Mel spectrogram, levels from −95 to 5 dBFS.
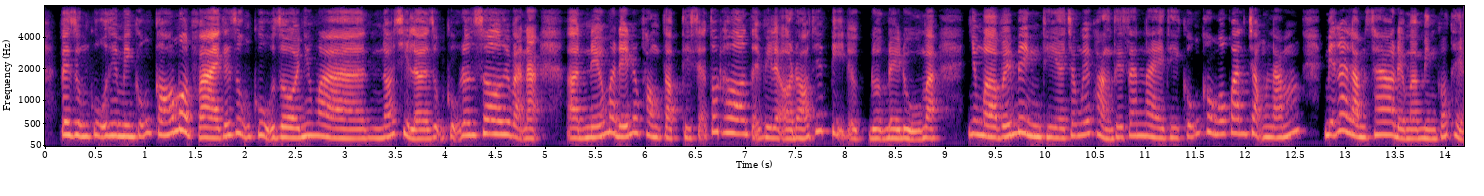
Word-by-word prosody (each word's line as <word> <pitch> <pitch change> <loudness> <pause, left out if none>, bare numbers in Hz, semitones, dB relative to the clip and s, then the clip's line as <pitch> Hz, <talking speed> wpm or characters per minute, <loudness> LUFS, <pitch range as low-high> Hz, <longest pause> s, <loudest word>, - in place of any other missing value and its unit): Về 270 - +4
dụng 245 -3 +1
cụ 235 -2 -2
thì 250 0 +1
mình 235 -1 +3
cũng 255 +6 -5
có 270 +3 +1
một 360 -2 +2
vài 210 -1 +7
cái 245 +5 -1
dụng 265 -7 -3
cụ 220 -6 -1
rồi, 210 -1 +2
nhưng 250 +2 +2
mà 200 -4 +2
nó 205 +3 -2
chỉ 285 -5 +1
là 190 0 +2
dụng 210 -1 -5
cụ - - -6
đơn 260 +1 0
sơ 295 +3 0
thôi 275 - +2
bạn 210 -5 -1
ạ. 195 0 +2 0.2
Ờ, 205 0 +2
nếu 215 +4 +1
mà 320 - 0
đến 230 +3 +3
được 310 - -1
phòng 225 -4 -1
tập 200 -2 -3
thì 210 - -4
sẽ 200 - -6
tốt 330 0 -4
hơn, 300 -2 +1
tại 215 - -4
vì 215 0 -2
là 205 - 0
ở 190 -1 -1
đó 200 +2 0
thiết 345 0 -3
bị 320 +1 -4
được 185 +1 -8
được 195 -1 -1
đầy 195 -1 +2
đủ 180 -2 +1
mà, 200 -1 0 0.3
nhưng 280 -1 0
mà 225 -2 +4
với 230 +3 +1
mình 275 -7 +3
thì, 215 -1 -2
ờ, 200 - -2
trong 250 +1 -3
cái 280 - -3
khoảng 205 -9 -2
thời 215 +1 -3
gian 250 +2 -3
này 220 -4 -1
thì 210 -1 -5
cũng 235 +7 -7
không 310 -3 -3
có 285 - -2
quan 300 -2 0
trọng 285 -7 -1
lắm, 220 +10 0 0.2
miễn 270 +3 0
là 355 - +2
làm 235 -7 +3
sao 270 +3 +1
để 200 - 0
mà 190 0 -1
mình 190 -1 -1
có 235 - -4
thể 225 -8 -3
230 Hz, 320 wpm, -19 LUFS, 205-270 Hz, 0.3 s, vài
